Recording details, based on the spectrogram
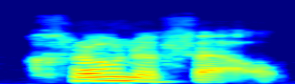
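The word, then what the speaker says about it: Grönefeld: the correct pronunciation is chronophel it's dutch you gotta have that rolled G no well that's good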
